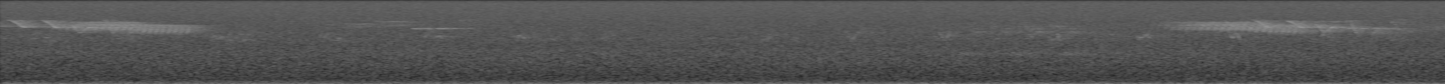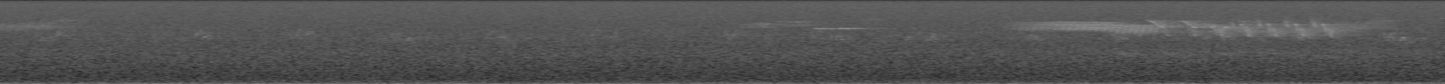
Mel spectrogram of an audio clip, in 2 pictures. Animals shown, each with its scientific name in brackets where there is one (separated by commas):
Pine Warbler (Setophaga pinus), Black-throated Green Warbler (Setophaga virens), Black-throated Blue Warbler (Setophaga caerulescens), Ovenbird (Seiurus aurocapilla), Louisiana Waterthrush (Parkesia motacilla), Red-eyed Vireo (Vireo olivaceus)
